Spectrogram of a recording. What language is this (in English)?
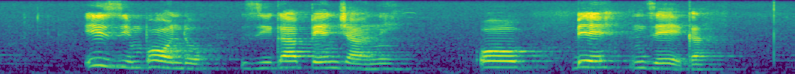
Zulu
